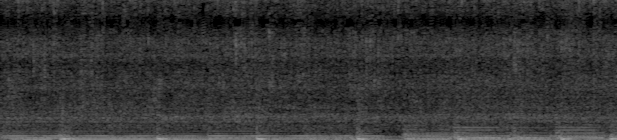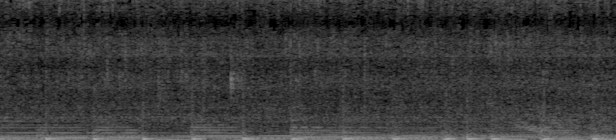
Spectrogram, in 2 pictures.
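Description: Steady, crackling sizzle of small crucian carp frying in a pan, with bursts of spattering oil popping at a fairly regular pace, close and continuous.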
